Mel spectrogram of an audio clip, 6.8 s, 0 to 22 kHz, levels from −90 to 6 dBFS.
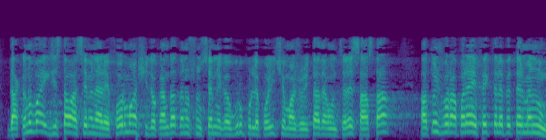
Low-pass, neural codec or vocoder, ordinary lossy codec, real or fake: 7.2 kHz; none; none; real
